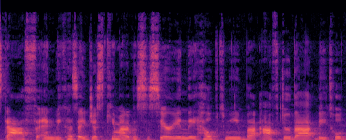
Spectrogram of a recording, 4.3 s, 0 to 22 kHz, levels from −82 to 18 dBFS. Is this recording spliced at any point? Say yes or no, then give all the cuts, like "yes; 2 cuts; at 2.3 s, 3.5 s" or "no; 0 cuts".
no; 0 cuts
